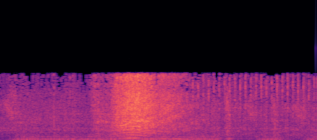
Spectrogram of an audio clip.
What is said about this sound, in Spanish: Sí, parece que están acelerando los autos para una competencia. Parece que ya están listos. Los competidores preparan los autos al acelerar los motores, es decir, al hacer cambios de velocidad por unidad de tiempo.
